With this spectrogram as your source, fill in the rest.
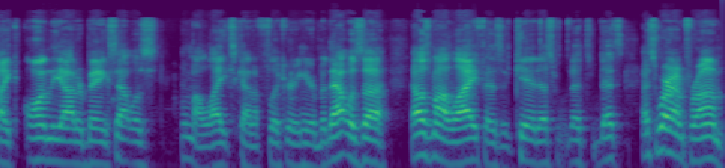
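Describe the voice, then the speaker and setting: A man speaks in a Southern US accent at medium pitch with ordinary pitch variation. His pace is moderate, and the recording is very clean with a silent background. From Southeastern Virginia. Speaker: ham radio host. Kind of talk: casual chat.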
